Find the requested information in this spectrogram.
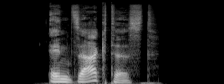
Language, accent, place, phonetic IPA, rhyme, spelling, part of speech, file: German, Germany, Berlin, [ɛntˈzaːktəst], -aːktəst, entsagtest, verb, De-entsagtest.ogg
- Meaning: inflection of entsagen: 1. second-person singular preterite 2. second-person singular subjunctive II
